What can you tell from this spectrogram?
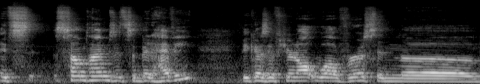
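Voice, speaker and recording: With audible room echo, a man speaks at a moderate pace in a fairly high pitch with ordinary pitch variation. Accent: Quebec. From Quebec, Canada. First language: French. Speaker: book reviewer's father. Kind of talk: casual chat. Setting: livestream. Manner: measured, with frequent fillers.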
